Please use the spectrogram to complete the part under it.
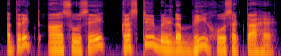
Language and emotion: Hindi, neutral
